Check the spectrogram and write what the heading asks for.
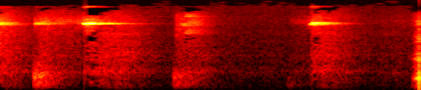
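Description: Whiteboard marker writing in a few short strokes, with brief high-pitched squeaks of the felt tip on the board.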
